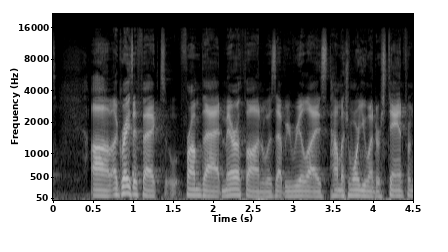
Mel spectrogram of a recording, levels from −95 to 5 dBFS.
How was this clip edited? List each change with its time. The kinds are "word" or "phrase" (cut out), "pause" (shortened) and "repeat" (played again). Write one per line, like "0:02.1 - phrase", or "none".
0:01.0 - word
0:02.1 - word
0:03.5 - word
